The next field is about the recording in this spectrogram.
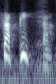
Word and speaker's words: Sapieka: I get the feeling that I just completely butchered your surname. – It's Sapieka.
